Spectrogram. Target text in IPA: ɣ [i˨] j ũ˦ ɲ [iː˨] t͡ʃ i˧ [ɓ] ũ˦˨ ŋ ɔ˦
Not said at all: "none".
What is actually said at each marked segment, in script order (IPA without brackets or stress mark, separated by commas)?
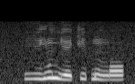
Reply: i˧, eː˨, ɓ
